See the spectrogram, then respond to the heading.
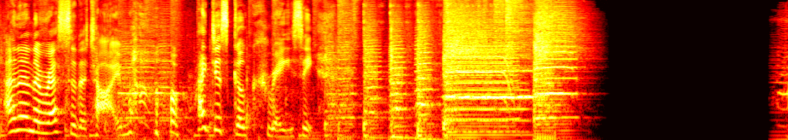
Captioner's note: laughing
